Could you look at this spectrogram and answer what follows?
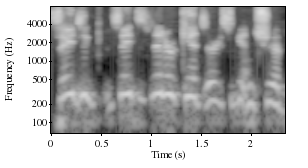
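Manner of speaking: play-acted very high, giddy, gushing, overjoyed voice. Retelling the other speaker's happy text message: imitating someone excited and happy. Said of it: "when you text me how fucking happy you were".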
